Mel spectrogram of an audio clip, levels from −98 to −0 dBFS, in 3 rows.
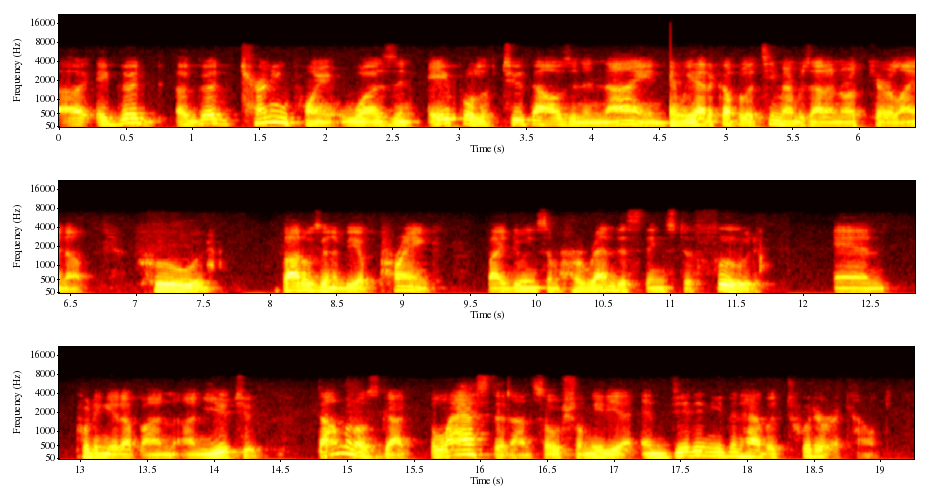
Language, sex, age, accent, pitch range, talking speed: English, male, 50-69, American, 95-125 Hz, 185 wpm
